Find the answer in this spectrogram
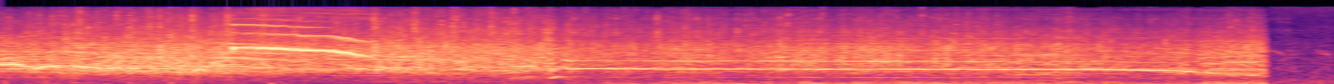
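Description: Stadium crowd clapping after a try. About a second and a half in, a pitched sound falls in pitch; from about three and a half seconds a long steady tone is held, then sags in pitch just before the sound cuts off.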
